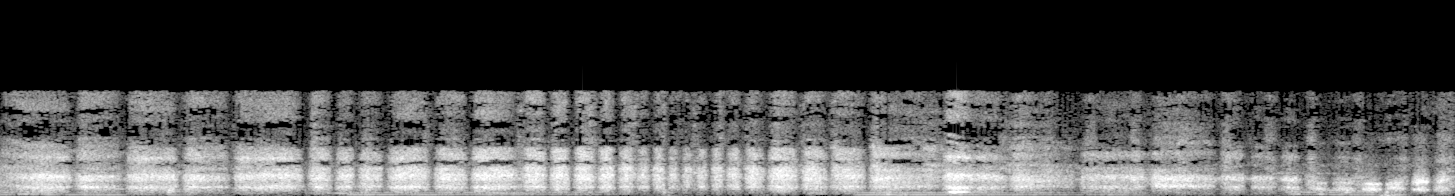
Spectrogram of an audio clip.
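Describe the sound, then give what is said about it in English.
Breathy exhalations with a low voiced hum, drawn-out yawns and sighs done as a vocal exercise, repeat steadily for about fifteen seconds, with rapid fluttering pulses in the middle and no talking. “We started with yawning. It's always nice to go back to the beginning, back to the basics, yawning and sighing.”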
